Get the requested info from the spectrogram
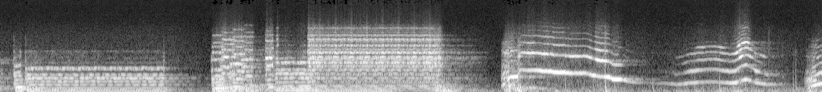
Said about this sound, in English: That coyote's either got a stomach ache or he's hungry.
